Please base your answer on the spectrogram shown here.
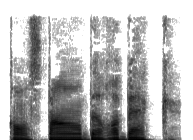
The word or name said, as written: Constant de Rebecque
